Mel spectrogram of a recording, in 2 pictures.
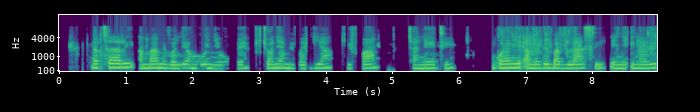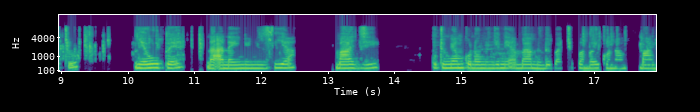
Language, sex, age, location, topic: Swahili, female, 18-24, Kisumu, agriculture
